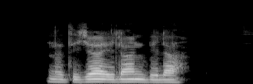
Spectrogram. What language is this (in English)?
Kalkoti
